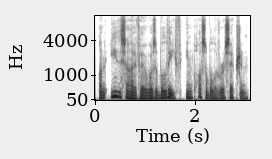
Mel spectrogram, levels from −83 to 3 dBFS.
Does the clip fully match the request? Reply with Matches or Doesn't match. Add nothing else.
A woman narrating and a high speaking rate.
Doesn't match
